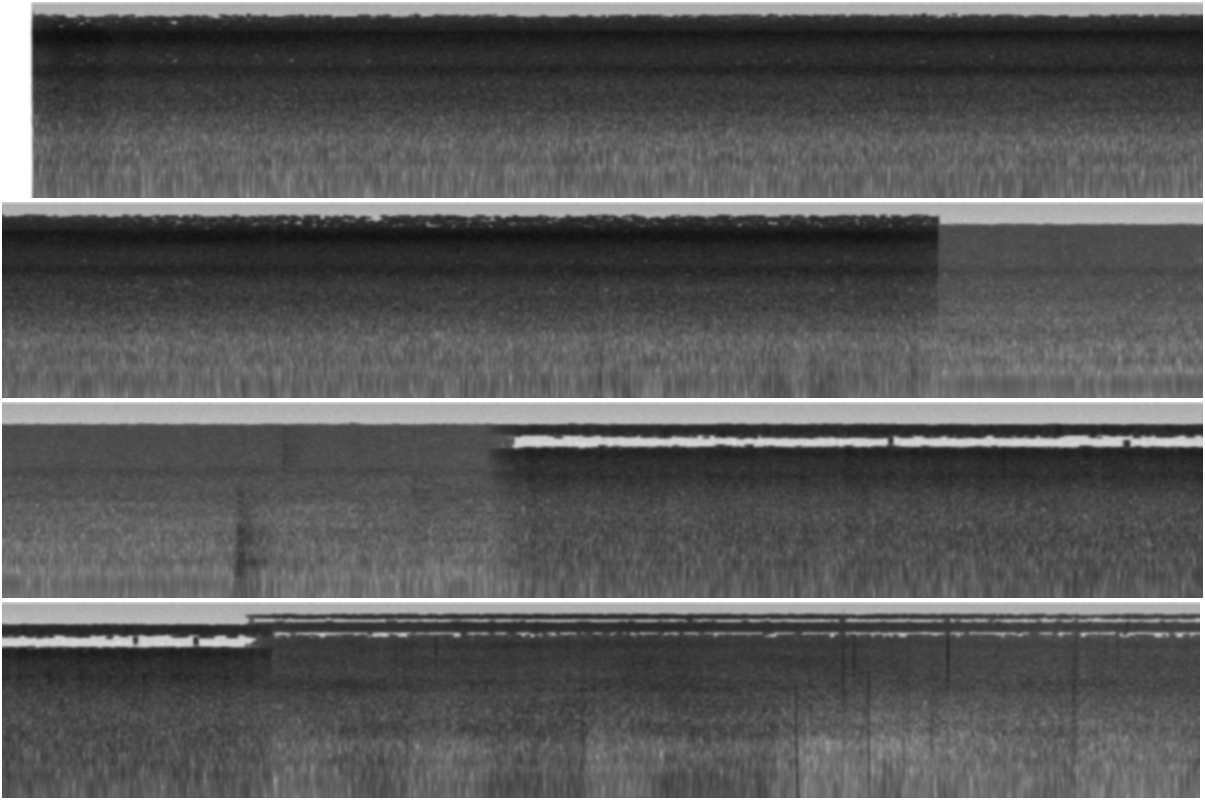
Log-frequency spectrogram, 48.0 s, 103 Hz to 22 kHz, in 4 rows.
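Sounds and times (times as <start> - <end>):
torrential rain: 0.3 - 48.0.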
